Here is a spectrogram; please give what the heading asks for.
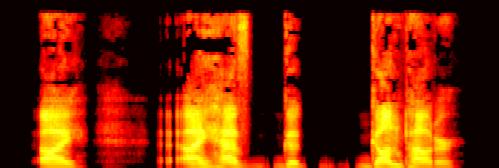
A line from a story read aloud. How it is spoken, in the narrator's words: TJ stuttered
